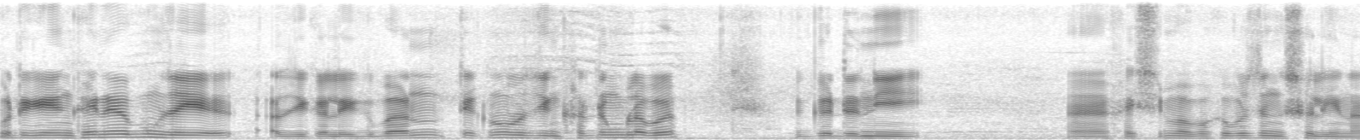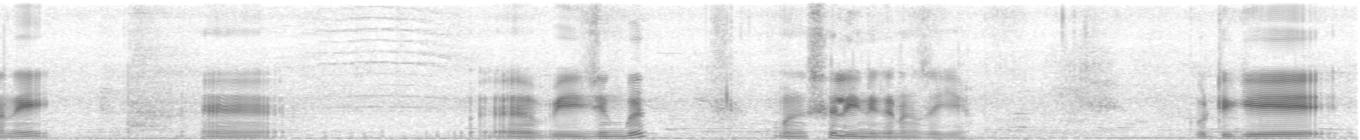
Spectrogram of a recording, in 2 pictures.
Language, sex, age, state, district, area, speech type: Bodo, male, 45-60, Assam, Baksa, urban, spontaneous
